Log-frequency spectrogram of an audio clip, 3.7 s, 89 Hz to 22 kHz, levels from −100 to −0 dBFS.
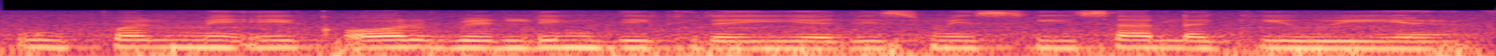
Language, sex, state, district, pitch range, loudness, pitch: Hindi, female, Bihar, West Champaran, 195-210 Hz, -15 LUFS, 205 Hz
